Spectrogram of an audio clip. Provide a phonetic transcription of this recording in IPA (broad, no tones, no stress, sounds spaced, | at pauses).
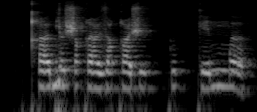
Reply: qʰ ɯ b j ʌ ʃ ɵ q j ɵ z o q ɵ ʃ ɯ kː u kː e mː ʌ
